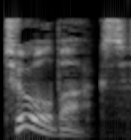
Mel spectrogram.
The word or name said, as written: toolbox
